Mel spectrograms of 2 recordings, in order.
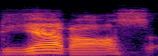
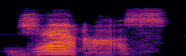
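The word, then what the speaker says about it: János: of course is named yanos but of course it's the first letter is J so I think in Hungarian it would be yanos but in English you might actually pronounce it Janos and of course Janos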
